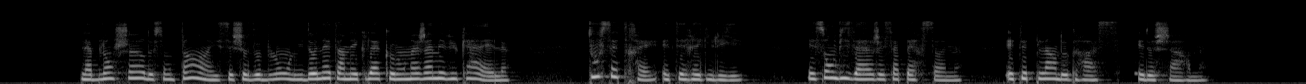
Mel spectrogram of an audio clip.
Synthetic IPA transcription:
lablɑ̃ʃœʁd̪əsɔ̃t̪ɛ̃eseʃəvøblɔ̃lɥid̪ɔnɛt̪ɛ̃neklakəlɔ̃naʒamɛvykaɛl | t̪uset̪χɛet̪ɛʁeɡʲylje | esɔ̃vizaʒesapɛʁsɔn | et̪ɛplɛ̃d̪əɡʁas | ed̪əʃaʁm

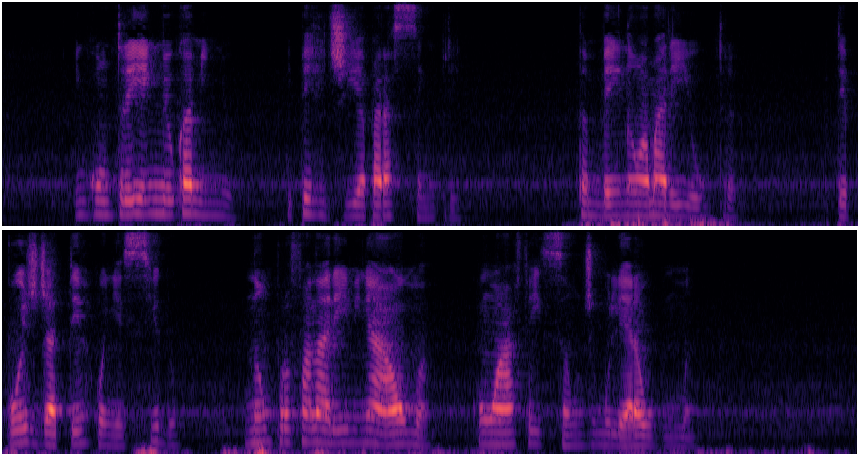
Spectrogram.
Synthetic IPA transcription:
ẽŋkõnt̪ɾejẽj̃mewkamĩɲʊ | ɪpeɦd͡ʒiɐpaɾɐsẽmpɾɪ | t̪ɐ̃mbẽj̃nɐ̃w̃amaɾejowt̪ɾɐ | d̪̥epojzd͡ʒɪat̪eɾkoɲesid̪ʊ | nɐ̃w̃pɾofanaɾejmĩɲɐawmɐkõw̃ɐːfejsɐ̃w̃d͡ʒɪmuʎɛɾawɡũmɐ

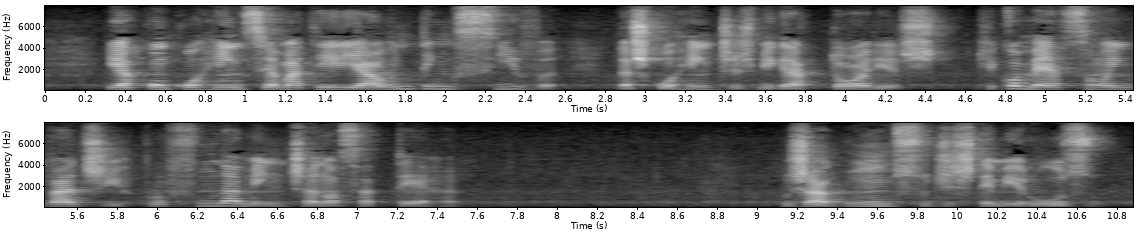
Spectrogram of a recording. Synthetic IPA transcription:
ɪɐkõŋkoɦẽsiɐmat̪eɾiawĩnt̪ẽsivɐ | d̪ɐskoɦẽnt͡ʃɪzmiɡɾat̪ɔɾiɐs | kɪkomɛsɐ̃w̃ɐĩvad͡ʒiɾpɾofũnd̪ɐmẽnt͡ʃɪɐnɔsɐt̪ɛɦɐ | uʒaɡũsud͡ʒɪʃt̪emeɾozʊ

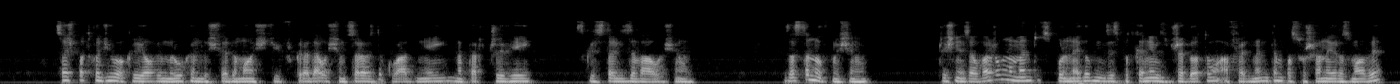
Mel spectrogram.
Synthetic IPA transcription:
t̪sɔɕpɔt̪xɔd͡ʑiwɔkɾɘjɔvɘmɾuxɛmd̪ɔɕfʲjad̪ɔmɔɕt͡ɕivɡɾa̰d̪a̰wɔɕɛt̪sɔɾazd̪ɔkwa̰d̪ɲejnat̪a̰ɾt͡ʂɘvʲjej | skɾɘst̪alʲizɔvawɔɕɛ | zast̪anufmɘɕɛ | t͡ʂɘɕɲɛzauvaʐɨwmɔmɛnt̪ufspulnɛ̰ɡɔmʲjɛnzɘspɔt̪̚kaɲɛmzbʐɛɡɔt̪ɔ̃w̃a̰fɾaɡmɛnt̪ɛmpɔswɘʂanɛjɾɔzmɔvɘ

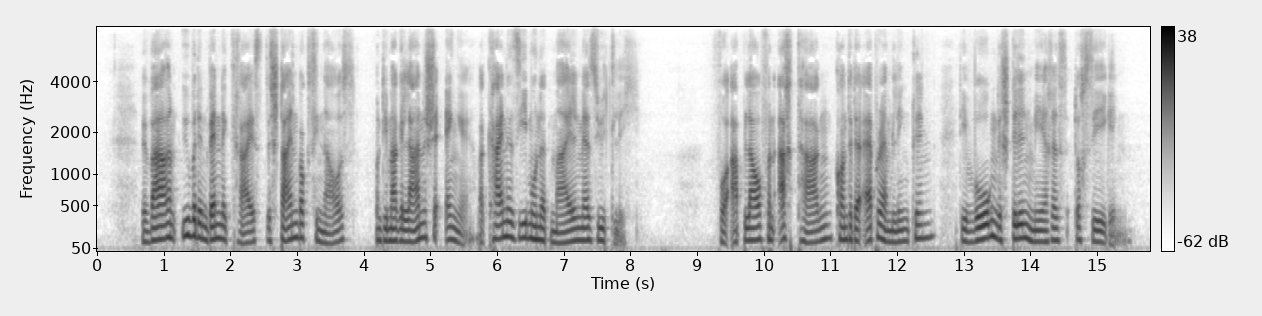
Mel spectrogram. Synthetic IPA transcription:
viːɐvaːʁənʔyːbɐdeːnvɛndəkʁ̥aɪsd̥ɛsʃtaɪnbɔkshɪnaʊs | ʔʊnt̚d̥iːmaɡelaːnɪʃəʔɛŋə̰va̰ːɐkʰaɪnəziːbm̩hʊndɐtmaɪlənmeːɐzyːtʰlɪ̰ç | foːɐʔa̰plaʊfːɔnʔa̰χtʰːaːɡŋ̩kʰɔntədeːɐʔɛbʁahɛmlɪŋkl̩n | d̥iːvoːɡŋ̩dɛsʃtɪlənmeːʁəsd̥ʊɐçz̥eːɡl̩̰n

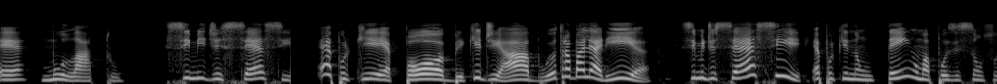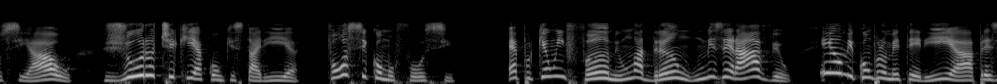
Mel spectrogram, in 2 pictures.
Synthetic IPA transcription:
ɛmulat̪ʊ | sɪmɪd͡ʒisɛsɪ | ɛpoɾkeɛpɔbɾɪkɪd͡ʒiabʊewt̪ɾabaʎaɾiɐ | sɪmɪd͡ʒisɛsɪɛpoɾkenɐ̃w̃t̪ẽj̃ũmɐpozisɐ̃w̃sosiaw | ʒuɾʊt͡ʃɪkɪɐkõkist̪aɾiɐ | fosɪkõmʊfosɪ | ɛpoɾkeũĩfɐ̃mɪũlad̪ɾɐ̃w̃ũmizeɾavew | ewmɪkõpɾomet̪eɾiɐapɾez

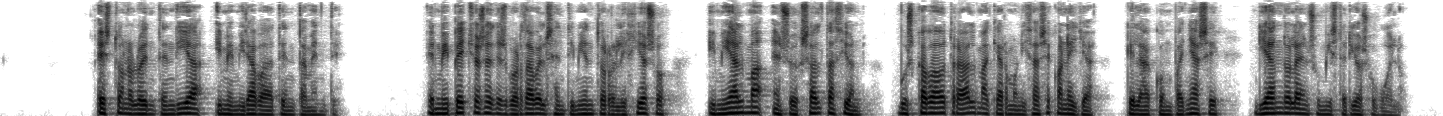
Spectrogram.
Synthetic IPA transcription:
e̞st̪o̞no̞loe̞nt̪e̞nd̪iaime̞miɾaβaːt̪e̞nt̪amẽ̞nt̪e | enmipe̞t͡ʃo̞se̞ðe̞zβo̞ɾðaβaelse̞nt̪imjẽ̞nt̪o̞re̞lixjo̞so̞ | imialmae̞nsue̞ksalt̪aθjo̞n | buskaβao̞t̪ɾaalmakeaɾmo̞niθase̞ko̞ne̞ʎa | ke̞laːko̞mpaɲase̞ | ɣiand̪o̞lae̞nsumist̪e̞ɾjo̞so̞βwe̞lo̞

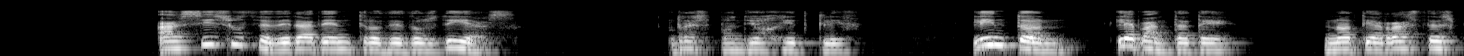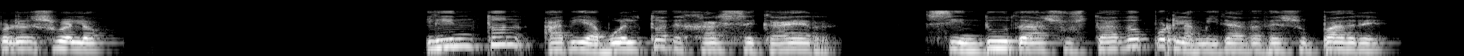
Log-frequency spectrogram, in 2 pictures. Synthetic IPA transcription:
asisuθe̞ðe̞ɾaðe̞nt̪ɾo̞ðe̞ðo̞zðias | re̞spo̞nd̪jo̞xit̪klif | lint̪o̞n | le̞βant̪at̪e̞ | no̞t̪earast̪ɾe̞spo̞ɾe̞lswe̞lo̞ | lint̪o̞naβiaβwe̞lt̪o̞aðe̞xaɾse̞kae̞ɾ | sind̪uðaːsust̪aðo̞po̞ɾlamiɾaðaðe̞supaðɾe̞

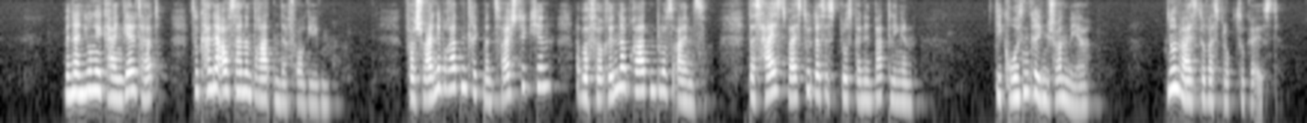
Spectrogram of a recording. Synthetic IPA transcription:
vɛnaɪnjʊŋəkʰaɪnɡɛlthat | z̥oːkʰaneːɐaʊxz̥aɪnənbʁaːtn̩dafoːɐɡeːbm̩ | foːɐʃv̥aɪnəbʁaːtn̩kʁ̥iːk̚tmant͡sv̥aɪʃtʏkçən | ʔaːbɐfyːɐʁɪndɐbʁaːtn̩bloːsʔa̰ɪns | d̥ashaɪstv̥aɪst̚d̥uːdasɪst̚b̥loːsb̥aɪdeːnbatlɪŋən | d̥iːɡʁoːsn̩kʁ̥iːɡŋ̩ʃoːnmeːɐ | nuːnvaɪst̚d̥uːvasb̥lɔk̚t͡sʊkɐ̰ʔɪ̰st

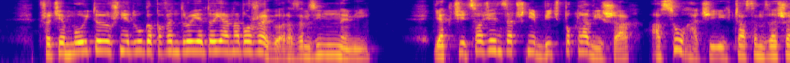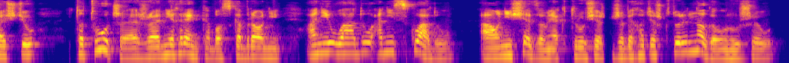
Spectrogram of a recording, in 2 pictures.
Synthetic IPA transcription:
pʂɛt͡ɕɛmujt̪ujuʂɲɛd̪wuɡɔpɔvɛnd̪ɾujɛd̪ɔjanabɔʐɛɡɔ̰ɾazɛmzinːɘmʲi | jakt͡ɕit̪sɔd͡ʑeɲzat͡ʂɲɛbʲit͡ɕpɔklavʲiʂa̰xa̰swuxat͡ɕiixt͡ʂasɛmzɛʂɛɕt͡ɕu | t̪ɔt̪wut͡ʂɛʐɛɲɛxɾɛŋkabɔskabɾɔɲi | aɲiwad̪uʔaɲiskwad̪u | ʔa̰ɔɲiɕɛd̪zɔ̃w̃jakt̪ɾuɕɛʐɛbɘxɔt͡ɕaʂkt̪uɾɘnɔɡɔ̃w̃ɾuʂɘw

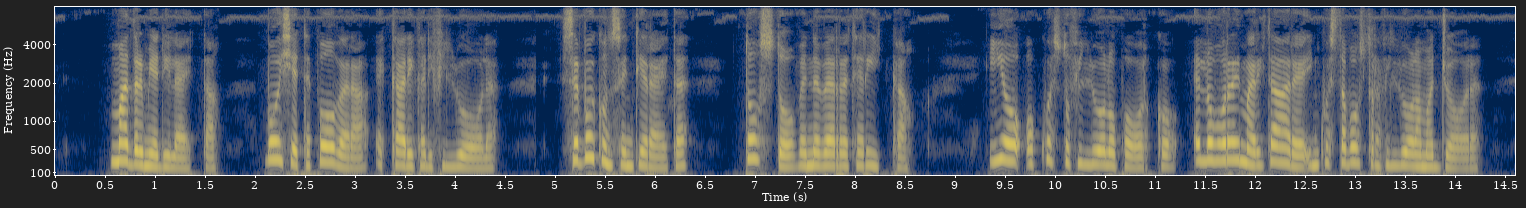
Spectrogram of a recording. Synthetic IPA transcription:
maːd̪ɾemiːad̪ilɛt̪ːa | vojsjɛːt̪epɔːveɾaekːaːɾikad̪ifiʎːwɔːle | sevːojkonsent̪iɾɛːt̪e | t̪ɔst̪ovɛnːeverːɛːt̪eɾikʰːa | iːoʔɔkːwest̪ofiʎːwɔːlopɔrkoelːovorːɛjmaɾit̪aːɾeiŋkwest̪avɔst̪ɾafiʎːwɔːlamad͡ʒːoːɾe

